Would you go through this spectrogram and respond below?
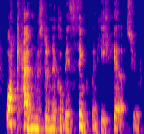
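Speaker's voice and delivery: high, loud reproach; scolding wife. Acted. Wife shames her husband before a guest, high indignant.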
